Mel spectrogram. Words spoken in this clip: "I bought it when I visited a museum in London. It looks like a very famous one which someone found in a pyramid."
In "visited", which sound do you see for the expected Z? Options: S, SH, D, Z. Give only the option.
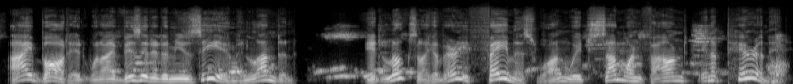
Z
